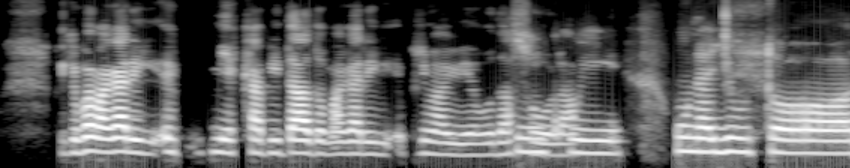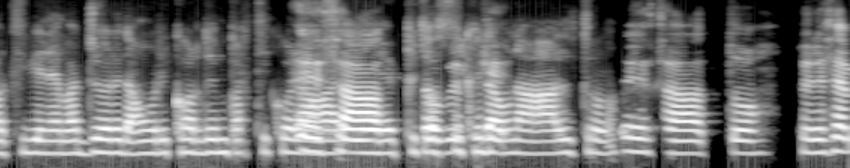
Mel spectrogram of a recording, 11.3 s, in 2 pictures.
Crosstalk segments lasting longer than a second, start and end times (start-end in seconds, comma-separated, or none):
7.6-9.1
